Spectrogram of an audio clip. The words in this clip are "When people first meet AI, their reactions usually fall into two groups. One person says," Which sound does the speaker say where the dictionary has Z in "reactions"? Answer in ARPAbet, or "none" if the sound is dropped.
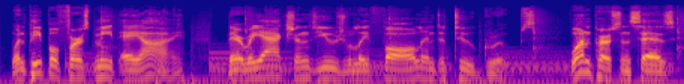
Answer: Z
